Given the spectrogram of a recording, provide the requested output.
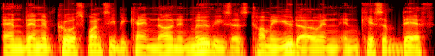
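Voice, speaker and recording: Deep voiced guy, radio historian chatting on a panel, stop-start but keen, very dry sound. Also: brisk, no echo. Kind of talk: animated, anecdotal panel discussion. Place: online convention video call.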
